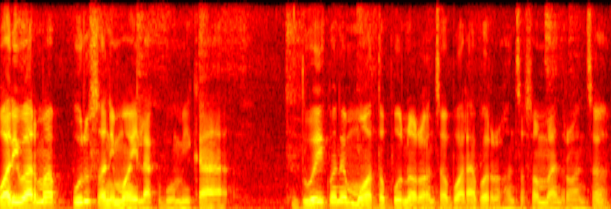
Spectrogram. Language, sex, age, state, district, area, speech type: Nepali, male, 18-30, West Bengal, Darjeeling, rural, spontaneous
